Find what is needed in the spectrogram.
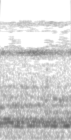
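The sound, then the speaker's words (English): Crickets chirping, electronically slowed down in time, turn into a steady, sustained drone of layered tones with a faint pulsing texture. “And this is the sound of crickets slowed down. Slowed down electronically in time so that you hear the actual melody that they're singing.”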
